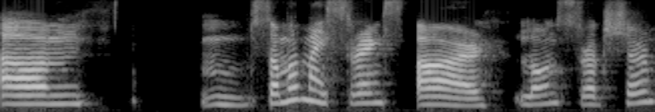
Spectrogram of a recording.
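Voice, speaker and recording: In a Mexican accent, a woman with a bright, sharp tone speaks very slowly, leaving long, frequent pauses. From Mexico. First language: Spanish. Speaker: mortgage lender. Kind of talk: webinar presentation. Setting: online webinar. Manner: hesitant with many fillers.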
